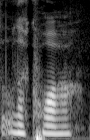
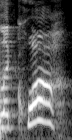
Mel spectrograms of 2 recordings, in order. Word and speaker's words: LaCroix: And I know it's pronounced LaCroix, but I can't bring myself to say that. – LaCroix.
